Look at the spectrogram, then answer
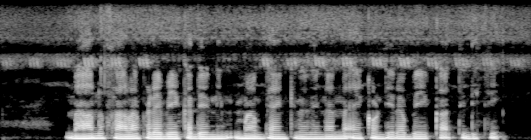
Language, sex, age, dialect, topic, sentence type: Kannada, male, 36-40, Coastal/Dakshin, banking, question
